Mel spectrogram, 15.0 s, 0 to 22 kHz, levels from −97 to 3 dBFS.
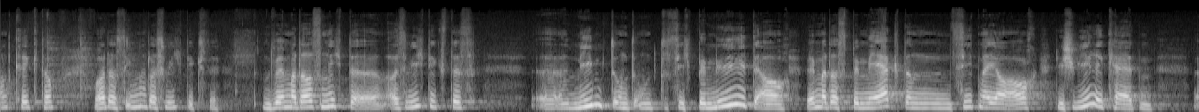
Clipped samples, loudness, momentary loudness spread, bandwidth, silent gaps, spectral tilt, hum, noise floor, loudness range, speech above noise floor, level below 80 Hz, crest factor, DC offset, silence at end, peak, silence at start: under 0.1%; -20 LUFS; 13 LU; 14 kHz; none; -7.5 dB/octave; none; -50 dBFS; 4 LU; 31 dB; -64 dBFS; 16 dB; under 0.1%; 0 s; -4 dBFS; 0 s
